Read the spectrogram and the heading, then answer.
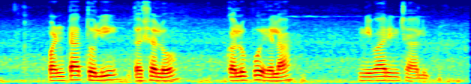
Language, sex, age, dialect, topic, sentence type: Telugu, male, 56-60, Telangana, agriculture, question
